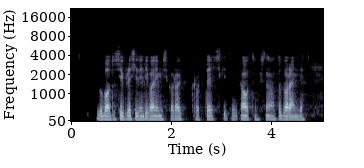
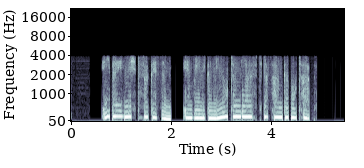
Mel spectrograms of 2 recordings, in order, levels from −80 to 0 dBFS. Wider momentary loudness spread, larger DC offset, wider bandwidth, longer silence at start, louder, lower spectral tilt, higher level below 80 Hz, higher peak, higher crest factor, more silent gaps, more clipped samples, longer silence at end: first, 13 LU vs 6 LU; second, under 0.1% vs 3%; first, 5.4 kHz vs 4 kHz; first, 0.5 s vs 0.1 s; second, -28 LUFS vs -6 LUFS; second, -10 dB/octave vs -11.5 dB/octave; second, -64 dBFS vs -30 dBFS; second, -8 dBFS vs 0 dBFS; first, 22 dB vs 6 dB; neither; second, under 0.1% vs 8%; first, 0.35 s vs 0 s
